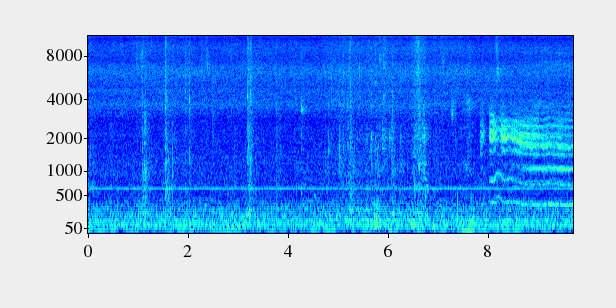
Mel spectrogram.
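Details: Cats fighting, one making strange sounds: quiet scattered clicks and knocks for about eight seconds, then a sustained, wavering, harmonic-rich yowl rising in the last two seconds.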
